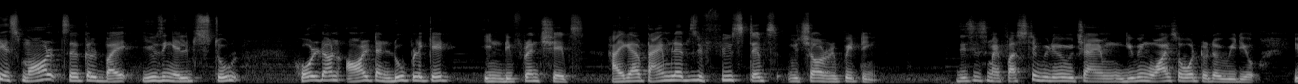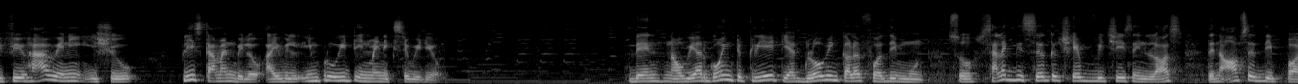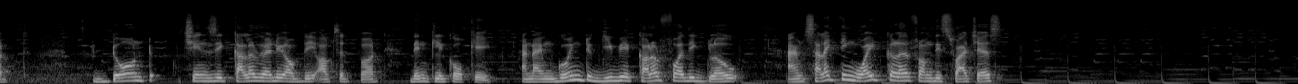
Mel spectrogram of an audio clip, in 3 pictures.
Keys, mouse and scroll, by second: 2.9 shift+v, 3.2 click, 3.7-4.8 drag, 6.4 alt+click, 8.1 shift+click, 9.5 click, 10.5 shift+click, 11.4 click, 12.7 click, 13.4 alt+click, 18.1 click, 19.1-35.1 drag.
